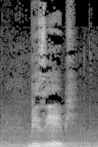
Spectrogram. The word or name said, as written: biziebih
